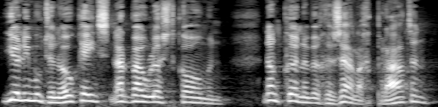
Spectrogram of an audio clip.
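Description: A woman's voice: sits low, expressive, moderate pace, pitched above the performer's own voice. A man voicing a friendly, chatty middle-aged farmer's wife. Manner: chatty and warm.

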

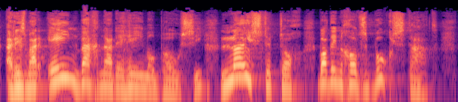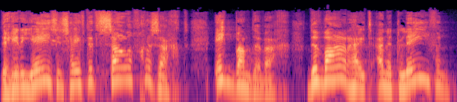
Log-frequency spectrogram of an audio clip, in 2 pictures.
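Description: A man's voice: high-pitched, lively intonation, slow, sharp tone, pitched above the performer's own voice, exaggerated voice. A man doing a frail pleading little boy. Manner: earnest, urgent pleading.

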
